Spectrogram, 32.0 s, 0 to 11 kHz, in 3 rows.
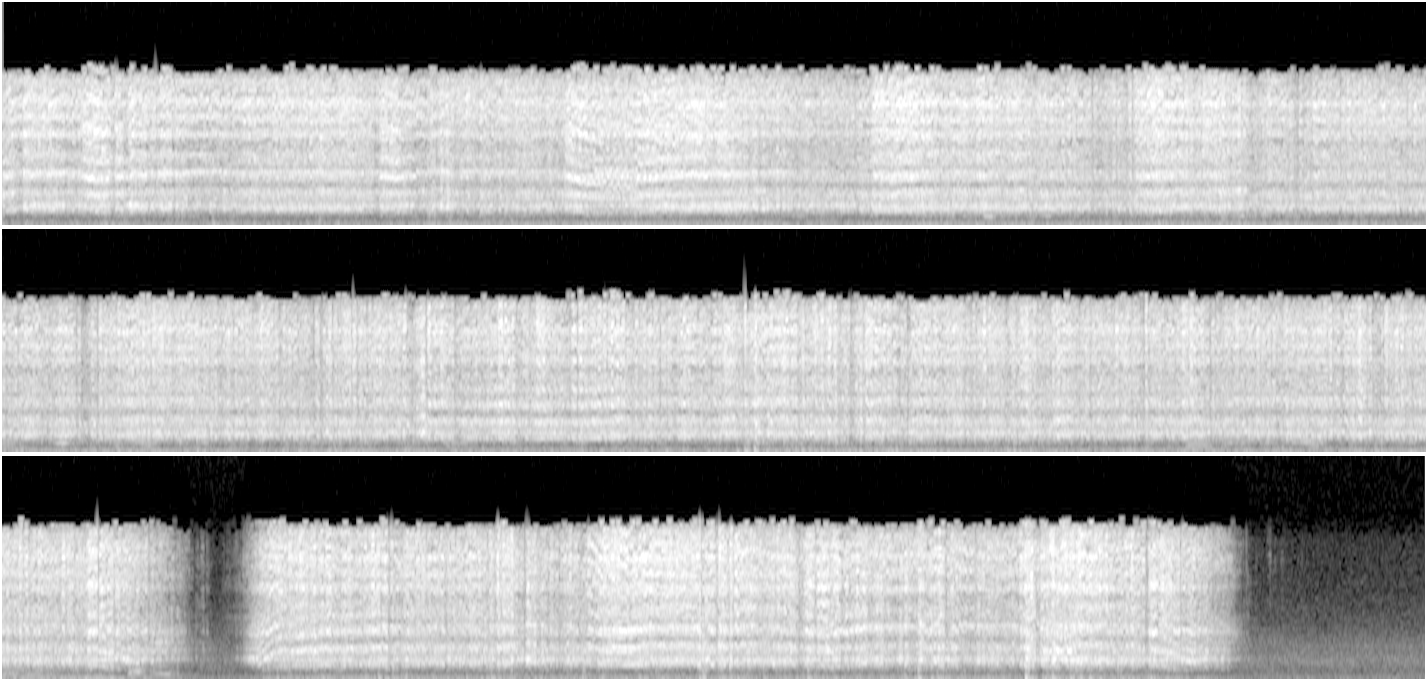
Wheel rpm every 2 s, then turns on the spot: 230, 230, 220, 230, 230, 240, 230, 220, 240, 230, 230, 80, 230, 230, 220, 30.
none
